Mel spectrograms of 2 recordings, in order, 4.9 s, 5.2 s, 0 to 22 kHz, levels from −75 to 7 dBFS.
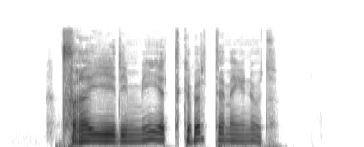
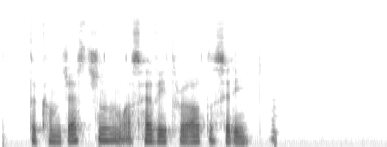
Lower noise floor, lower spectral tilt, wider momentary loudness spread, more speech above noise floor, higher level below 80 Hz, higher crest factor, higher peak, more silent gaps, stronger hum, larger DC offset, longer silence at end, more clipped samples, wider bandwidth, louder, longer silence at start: first, -85 dBFS vs -72 dBFS; about the same, -6 dB/octave vs -6.5 dB/octave; second, 11 LU vs 17 LU; first, 67 dB vs 41 dB; first, -48 dBFS vs -64 dBFS; about the same, 20 dB vs 20 dB; first, 0 dBFS vs -12 dBFS; neither; neither; neither; second, 1.2 s vs 1.5 s; neither; second, 11 kHz vs 13.5 kHz; first, -18 LUFS vs -32 LUFS; first, 0.85 s vs 0.4 s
